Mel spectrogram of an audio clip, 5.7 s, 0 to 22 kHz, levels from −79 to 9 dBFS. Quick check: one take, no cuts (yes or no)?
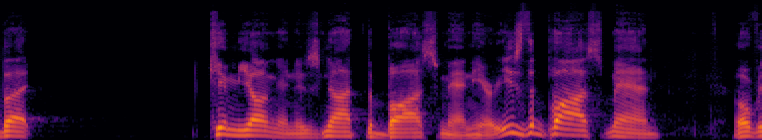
yes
